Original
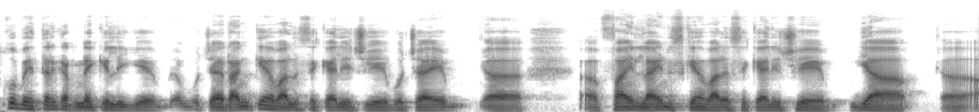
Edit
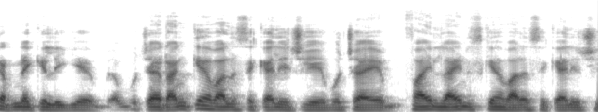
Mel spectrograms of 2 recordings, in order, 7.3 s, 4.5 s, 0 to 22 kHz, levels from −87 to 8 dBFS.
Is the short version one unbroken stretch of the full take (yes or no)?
no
